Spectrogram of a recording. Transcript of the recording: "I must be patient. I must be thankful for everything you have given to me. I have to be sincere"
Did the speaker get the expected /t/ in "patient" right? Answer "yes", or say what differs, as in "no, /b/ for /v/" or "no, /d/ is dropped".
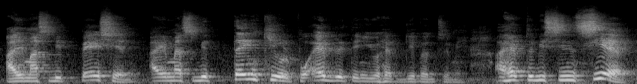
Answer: yes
